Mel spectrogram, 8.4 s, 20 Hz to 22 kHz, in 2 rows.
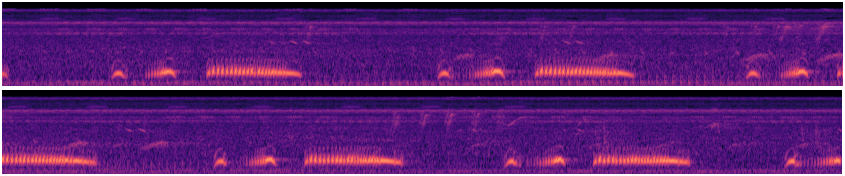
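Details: Captive Spotted dove decoy, caught 20 August 2023 and kept nearly five months, on its first outing near an oil palm plantation, responding well to wild doves. Two or three stuttering notes lead into a long, mellow, low coo, repeating every ~1.5 seconds.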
